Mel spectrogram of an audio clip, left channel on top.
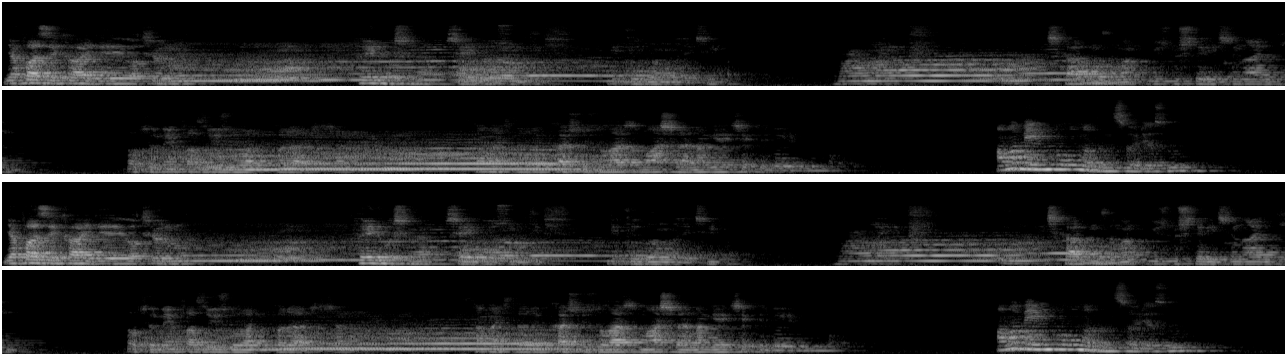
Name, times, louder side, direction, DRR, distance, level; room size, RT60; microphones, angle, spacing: voice 1, 0.0-1.9 3.5-5.7 6.0-7.2 8.7-9.3 10.0-13.0 14.1-16.4 17.5-21.1, right 2 dB, 40° right, -1 dB, 0.6 m, -34 dB
sound 1, 1.5-7.3 8.3-11.4 14.1-19.3 19.6-19.7, left 2 dB, 55° left, 0.4 m, -33 dB
voice 2, 22.8-24.7, equal, 25° left, -4 dB, 1.2 m, -28 dB
4.8 x 2.3 x 3.2 m, 1.1 s
head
